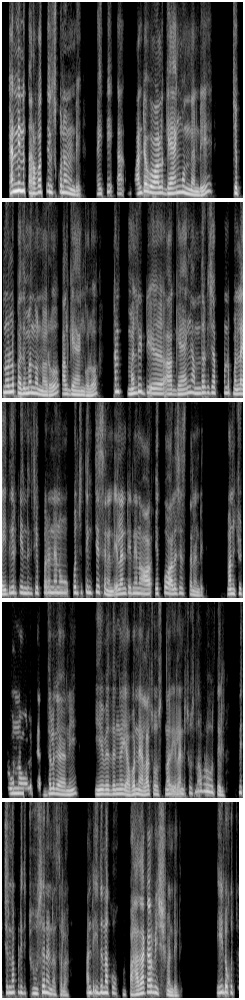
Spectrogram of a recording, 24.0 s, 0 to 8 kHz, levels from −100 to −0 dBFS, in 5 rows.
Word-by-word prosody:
కానీ 255 Hz, +4 st, +10 dB
నేను 305 Hz, -1 st, +11 dB
తర్వాత 245 Hz, +5 st, +3 dB
తెలుసుకున్నానండి. 235 Hz, -, +1 dB, 0.4 s
అయితే 195 Hz, +8 st, -5 dB, 0.2 s
ఆహ్, 190 Hz, -, -8 dB, 0.3 s
అంటే 230 Hz, +8 st, +3 dB, 0.2 s
వాళ్ళ 220 Hz, +1 st, +6 dB
గ్యాంగుందండి. 205 Hz, -, +3 dB, 0.6 s
చెప్పినోళ్ళు 250 Hz, +5 st, +3 dB
10 205 Hz, -1 st, +3 dB
మందున్నారు 165 Hz, -10 st, +1 dB, 0.2 s
ఆళ్ళ 180 Hz, 0 st, -1 dB
గ్యాంగ్‌లో. 150 Hz, -4 st, -1 dB, 0.4 s
కానీ 270 Hz, 0 st, +2 dB, 0.2 s
మళ్ళీ 215 Hz, +8 st, +2 dB
డీ 230 Hz, -, -4 dB, 0.2 s
ఆహ్, 190 Hz, 0 st, 0 dB
ఆ -, -, +2 dB, 0.2 s
గ్యాంగ్ 185 Hz, +7 st, -1 dB
అందరికి 230 Hz, +3 st, -2 dB
చెప్పకుండా 225 Hz, 0 st, -4 dB
మళ్ళీ 185 Hz, +1 st, +1 dB
ఐదుగురికెందుకు 215 Hz, +2 st, -4 dB
చెప్పారని 230 Hz, +2 st, -4 dB
నేను 225 Hz, -1 st, -2 dB, 0.2 s
కొంచెం 230 Hz, 0 st, -4 dB
థింక్ 230 Hz, -3 st, -2 dB
చేసానండి. 165 Hz, -, -2 dB
ఇలాంటియి 200 Hz, +3 st, -2 dB
నేను 205 Hz, -1 st, -2 dB
ఆహ్, 185 Hz, -, +1 dB
ఎక్కువ 225 Hz, +3 st, -5 dB
ఆలోచిస్తానండి. 180 Hz, -, -5 dB, 0.5 s
మన 185 Hz, -, +2 dB
చుట్టూ 200 Hz, 0 st, -6 dB
ఉన్న 205 Hz, 0 st, +1 dB
వాళ్ళు 200 Hz, +1 st, -6 dB
పెద్దలు 195 Hz, +9 st, -4 dB
గాని, 160 Hz, -1 st, -1 dB, 0.5 s
ఏ -, -, +4 dB
విధంగా 180 Hz, +1 st, -1 dB
ఎవరిని 170 Hz, +5 st, +1 dB
ఎలా 160 Hz, +2 st, +1 dB
చూస్తన్నారు, 175 Hz, +1 st, -5 dB
ఇలాంటివి 185 Hz, -, -5 dB
చూస్తున్న 260 Hz, +8 st, -9 dB
అప్పుడు 285 Hz, -1 st, -1 dB, 0.2 s
తెలు 145 Hz, -3 st, -2 dB, 0.3 s
నేను 235 Hz, -, -4 dB
చిన్నప్పుడు 235 Hz, +1 st, -1 dB
ఇది 215 Hz, -, -11 dB
చూసానండసల. 195 Hz, -, -1 dB, 0.4 s
అంటే 235 Hz, -, 0 dB
ఇది 235 Hz, +2 st, +1 dB
నాకు 230 Hz, 0 st, -1 dB
ఒక -, -, -27 dB, 0.3 s
బాధాకర 215 Hz, -, +5 dB
విషయండిది. 125 Hz, -, -3 dB, 0.8 s
ఏంటొక 245 Hz, -1 st, +1 dB
205 Hz, 150 wpm, -22 LUFS, 175-230 Hz, 0.8 s, నేను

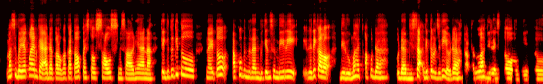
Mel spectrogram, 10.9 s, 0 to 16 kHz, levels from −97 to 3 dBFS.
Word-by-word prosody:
masih 250 Hz, +4 st, -2 dB
banyak 235 Hz, 0 st, +3 dB
lain, 265 Hz, -2 st, +4 dB
kayak 220 Hz, -, +5 dB
ada 190 Hz, -, +2 dB
kalau 185 Hz, -2 st, 0 dB
Kakak 195 Hz, 0 st, -3 dB
tahu 215 Hz, +2 st, +4 dB
pesto 205 Hz, -1 st, -3 dB
sauce 200 Hz, 0 st, +2 dB
misalnya, 175 Hz, +1 st, +1 dB
nah 170 Hz, -, +4 dB, 0.2 s
kayak 210 Hz, -, -1 dB
gitu-gitu. 310 Hz, +4 st, -2 dB, 0.4 s
Nah 205 Hz, -, -3 dB
itu 275 Hz, -, -3 dB, 0.3 s
aku 225 Hz, +6 st, -2 dB
beneran 205 Hz, -4 st, -2 dB
bikin 205 Hz, +2 st, -2 dB
sendiri. 220 Hz, +1 st, -3 dB, 0.4 s
Jadi 205 Hz, +5 st, 0 dB
kalau 215 Hz, -4 st, +9 dB, 0.3 s
di 195 Hz, -, -1 dB
rumah 185 Hz, +7 st, +1 dB, 0.2 s
aku -, -, -5 dB
udah 210 Hz, -2 st, 0 dB, 0.3 s
udah 190 Hz, -1 st, +3 dB
bisa 175 Hz, 0 st, +5 dB
gitu 215 Hz, -, -3 dB
loh, 200 Hz, -, -5 dB
jadi 245 Hz, -, -4 dB
ya -, -, +2 dB
udahlah 190 Hz, 0 st, +2 dB
gak -, -, -7 dB
perlu 195 Hz, -, -7 dB
lah 225 Hz, -, +3 dB
di 185 Hz, -, -5 dB
resto, 175 Hz, +2 st, -4 dB, 0.3 s
gitu. 150 Hz, +2 st, -12 dB
200 Hz, 215 wpm, -24 LUFS, 190-225 Hz, 0.4 s, kalau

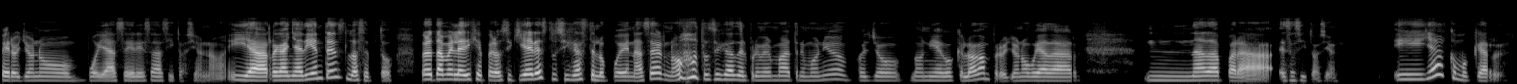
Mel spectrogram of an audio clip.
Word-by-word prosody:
pero 190 Hz, -2 st, +1 dB
yo 185 Hz, 0 st, -6 dB
no 180 Hz, -1 st, -6 dB
voy 90 Hz, -, -5 dB
a 90 Hz, -, +2 dB
hacer 90 Hz, 0 st, -6 dB
esa 180 Hz, -, -6 dB
situación", -, -, -16 dB
¿no? -, -, -12 dB
Y 205 Hz, -2 st, 0 dB
a 180 Hz, -1 st, +10 dB
regañadientes 230 Hz, -, +4 dB
lo 205 Hz, -, +1 dB
aceptó. 185 Hz, -3 st, -8 dB, 0.3 s
Pero 235 Hz, +1 st, +6 dB
también 235 Hz, 0 st, +6 dB
le 225 Hz, -, +9 dB
dije: 225 Hz, -1 st, -1 dB
"Pero 190 Hz, -2 st, +1 dB
si 220 Hz, -, -11 dB
quieres, 240 Hz, +7 st, +5 dB
tus 240 Hz, -4 st, -9 dB
hijas 220 Hz, +2 st, -2 dB
te 220 Hz, -, -1 dB
lo 185 Hz, -, -3 dB
pueden 185 Hz, -2 st, -2 dB
hacer, 260 Hz, +9 st, +1 dB
¿no?, 290 Hz, -, +1 dB
tus 230 Hz, -2 st, -8 dB
hijas 225 Hz, -2 st, 0 dB
del 200 Hz, -1 st, -2 dB
primer 195 Hz, 0 st, -7 dB
matrimonio, 195 Hz, +3 st, -7 dB
pues 185 Hz, -1 st, -12 dB
yo 185 Hz, -1 st, -8 dB
no 190 Hz, 0 st, -11 dB
niego 185 Hz, 0 st, -5 dB
que 190 Hz, -, -10 dB
lo 185 Hz, -, 0 dB
hagan, 260 Hz, +3 st, +1 dB
pero -, -, -8 dB
yo 175 Hz, 0 st, -8 dB
no 180 Hz, -, -5 dB
voy 180 Hz, 0 st, 0 dB
a 180 Hz, -, +2 dB
dar 175 Hz, 0 st, -1 dB, 0.6 s
nada 195 Hz, 0 st, -1 dB
para 85 Hz, -, 0 dB
esa 185 Hz, +1 st, -9 dB
situación". 180 Hz, -1 st, -14 dB, 0.6 s
Y 235 Hz, +1 st, -4 dB
ya 355 Hz, +7 st, +2 dB
como 235 Hz, -10 st, -7 dB
que 180 Hz, -, -5 dB
ar 170 Hz, -, -6 dB
195 Hz, 215 wpm, -22 LUFS, 185-225 Hz, 0.6 s, a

